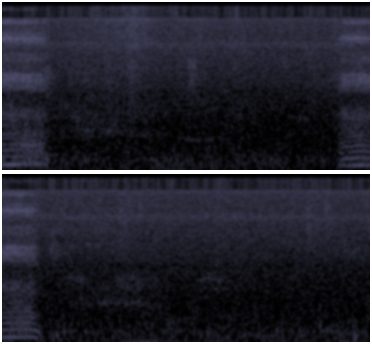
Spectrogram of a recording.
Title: Cute Pug 💤 Sleeping and Snoring 😴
